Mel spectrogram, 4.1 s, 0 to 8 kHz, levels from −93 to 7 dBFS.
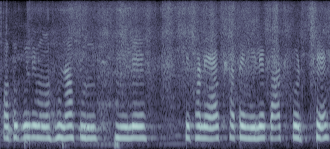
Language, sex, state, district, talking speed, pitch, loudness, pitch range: Bengali, female, West Bengal, North 24 Parganas, 130 wpm, 230 Hz, -22 LUFS, 225-235 Hz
